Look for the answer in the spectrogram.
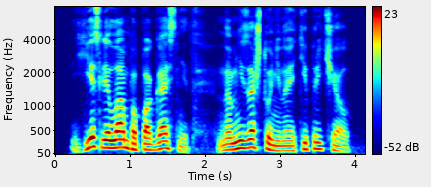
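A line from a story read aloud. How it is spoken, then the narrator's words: Gloomy, dejected. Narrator (Russian): уныло произнес Эндрю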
